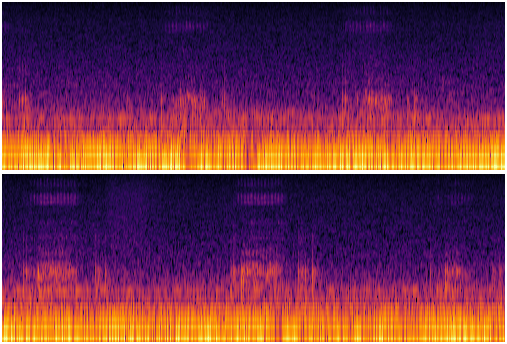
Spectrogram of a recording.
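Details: Massage session with Heidi, a senior cat adopted from the Humane Society of New York City; a strong low purr runs throughout, marked by soft breathy pulses near every two seconds.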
